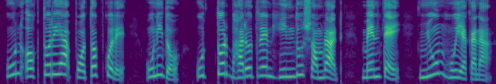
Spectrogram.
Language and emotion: Santali, neutral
